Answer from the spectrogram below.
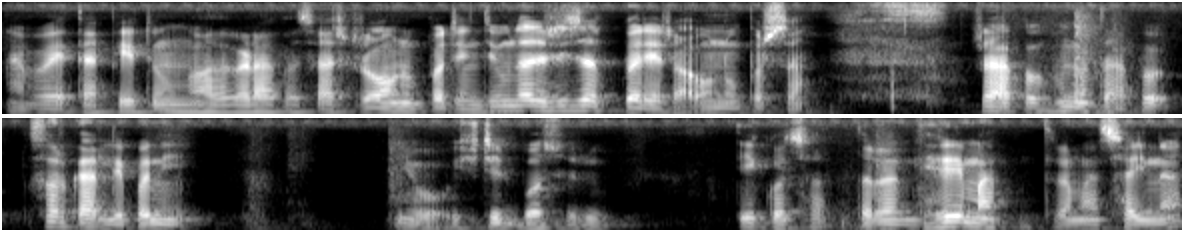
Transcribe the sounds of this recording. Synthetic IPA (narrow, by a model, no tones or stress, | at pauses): ʌbʌet̪aped̪uŋʌlɡʌɽabʌt͡sarrawnupʌrint̪ʰiund̪alerisʌrbɡʌɾeɾʌ̰a̰wnupʌrt͡sʰʌ̰ | rʌːbʌɦunot̪ʌʌ̰bʌsʌrkarlepʌni | jo̰isʈeʈbʌsʌɾu | d̪ekot͡sʰʌt̪ʌɾʌd̪ʱeɾemat̪rʌmat͡sʰʌjnʌ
